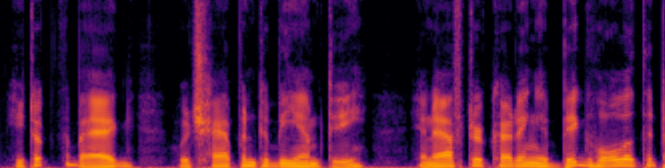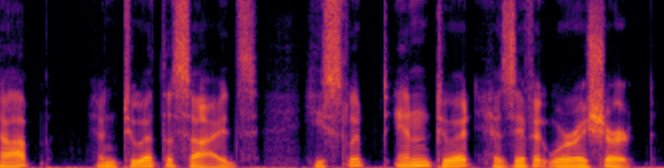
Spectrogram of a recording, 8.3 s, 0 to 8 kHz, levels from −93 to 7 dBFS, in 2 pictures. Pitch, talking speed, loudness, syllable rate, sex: 115 Hz, 240 wpm, -17 LUFS, 6.0 syllables/s, male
